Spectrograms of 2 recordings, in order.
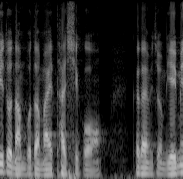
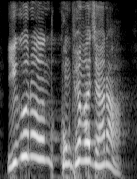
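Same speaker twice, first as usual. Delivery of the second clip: high, loud outraged protest; young pastor seething over the insult; fuming indignation; 9 dB louder than usual. Retold or imitated. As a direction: boil over at the unfairness. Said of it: "울그락불그락해서".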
